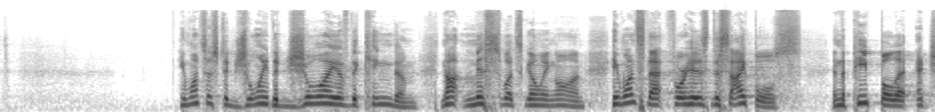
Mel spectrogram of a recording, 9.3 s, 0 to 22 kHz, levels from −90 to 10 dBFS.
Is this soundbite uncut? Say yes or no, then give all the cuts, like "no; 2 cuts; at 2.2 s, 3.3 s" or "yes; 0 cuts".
no; 1 cut; at 2.7 s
